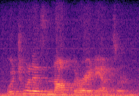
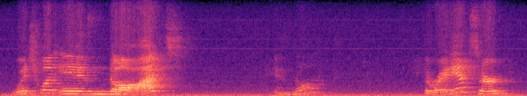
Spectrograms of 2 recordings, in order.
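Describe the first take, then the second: First: The word 'not' gets no special emphasis. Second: The word 'not' is strongly emphasized.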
